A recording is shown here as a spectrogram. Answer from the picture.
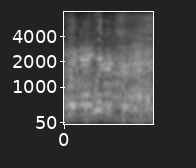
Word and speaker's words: Whitaker: Whitaker.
